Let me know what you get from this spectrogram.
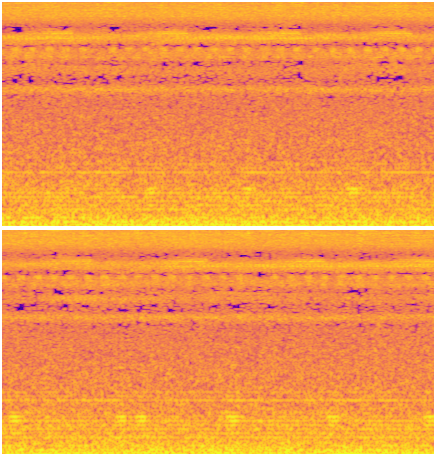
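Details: Crickets on a midsummer night in rural forest, heard as a steady high-pitched shimmering trill with fine pulsed bands, many insects calling together over a low continuous rumble.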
